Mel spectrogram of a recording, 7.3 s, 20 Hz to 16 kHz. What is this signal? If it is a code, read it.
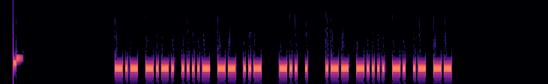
Morse code, heard as a keyed tone, about 36 wpm, 700 Hz. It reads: KC4MU DE W6NAM
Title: USA Callsign DE Callsign - 5 Characters - 35wpm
